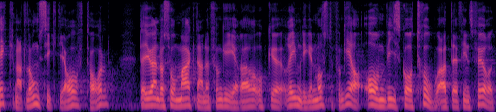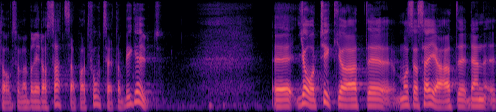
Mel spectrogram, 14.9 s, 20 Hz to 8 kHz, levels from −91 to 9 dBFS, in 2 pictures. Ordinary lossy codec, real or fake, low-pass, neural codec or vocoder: none; real; none; none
